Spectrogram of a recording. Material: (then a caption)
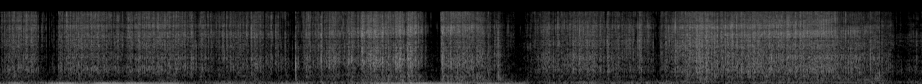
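Nylon. A long strip of white nylon hook-and-loop tape is held at one end by a black-gloved hand while the other hand peels the layers apart and presses them back along the strip. A bright, crackling tearing rasp runs in sustained stretches, broken by short pauses as the layers are pulled open and pressed back together.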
